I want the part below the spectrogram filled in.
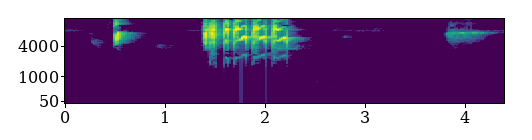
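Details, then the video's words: A morning lure song of the sogon, or sooty-headed bulbul, used to get other birds singing: a single sharp high note, then a rapid run of about eight buzzy, very high pulses, and a faint thin whistle at the end. "Pancingan sogon ngalas dipagi hari bikin sogon bahan ikut ngalas dan rajin bunyi"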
